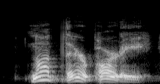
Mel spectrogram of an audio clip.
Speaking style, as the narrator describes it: he muttered

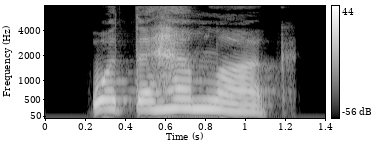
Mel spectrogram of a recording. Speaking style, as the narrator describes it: the boat driver shouts

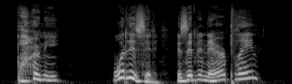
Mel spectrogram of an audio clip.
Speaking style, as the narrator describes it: She nervously blurted out

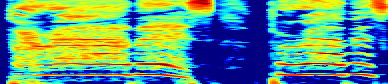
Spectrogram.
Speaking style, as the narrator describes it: hearing his name out of nowhere be screamed

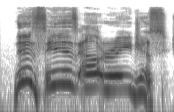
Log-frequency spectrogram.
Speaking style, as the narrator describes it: shouted the Exarch

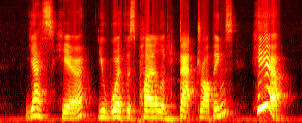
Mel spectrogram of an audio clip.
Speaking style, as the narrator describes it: shrieked Mrs

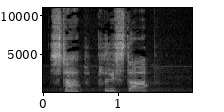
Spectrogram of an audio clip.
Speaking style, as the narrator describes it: Erica cried, fighting Geddon's grip

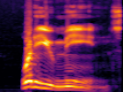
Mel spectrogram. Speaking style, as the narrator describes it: said Van Alden sharply

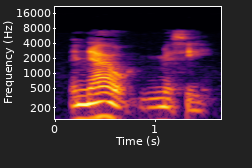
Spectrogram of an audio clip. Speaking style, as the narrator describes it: said Seamus, his voice like poison

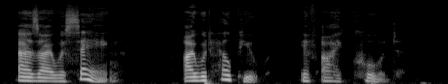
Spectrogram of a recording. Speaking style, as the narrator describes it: the old lady looked coldly at Margaret and said

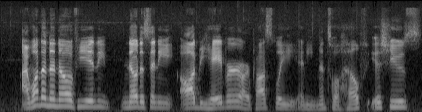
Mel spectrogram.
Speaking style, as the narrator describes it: I asked

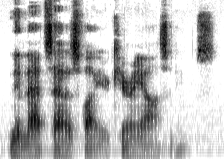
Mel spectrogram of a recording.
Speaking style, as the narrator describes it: whispered

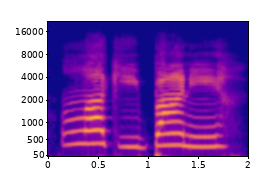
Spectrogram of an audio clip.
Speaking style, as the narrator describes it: sighed Duck

